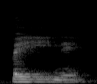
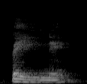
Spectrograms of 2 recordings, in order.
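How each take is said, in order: No difference in how they are said.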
